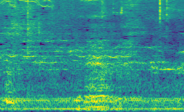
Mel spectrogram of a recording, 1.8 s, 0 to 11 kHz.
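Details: Timor DOHC (Kia Sephia) after cleaning and setting the ISC idle speed control valve, engine warm with no load: low, steady hum with an even pulse and no hunting, a normal warm idle (target 800–900 rpm).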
